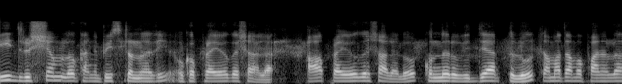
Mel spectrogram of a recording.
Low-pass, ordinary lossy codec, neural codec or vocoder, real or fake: none; none; codec, 16 kHz, 0.8 kbps, ZipCodec; fake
